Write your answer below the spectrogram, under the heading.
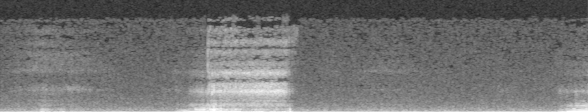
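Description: One rough, rumbling snore-like breath over a steady low hum, with a second just starting at the end.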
